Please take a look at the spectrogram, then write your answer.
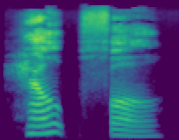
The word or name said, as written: helpful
